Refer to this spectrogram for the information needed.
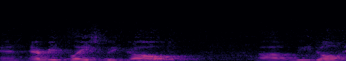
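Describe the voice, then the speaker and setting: In a room with audible echo and noticeable background noise, a man speaks with a fairly high pitch and fairly even intonation. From Cape Breton, Nova Scotia. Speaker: town hall organizer. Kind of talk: public town hall talk. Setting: fire hall meeting with audience.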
